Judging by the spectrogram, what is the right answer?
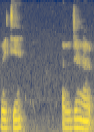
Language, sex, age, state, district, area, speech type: Bodo, female, 18-30, Assam, Kokrajhar, urban, spontaneous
